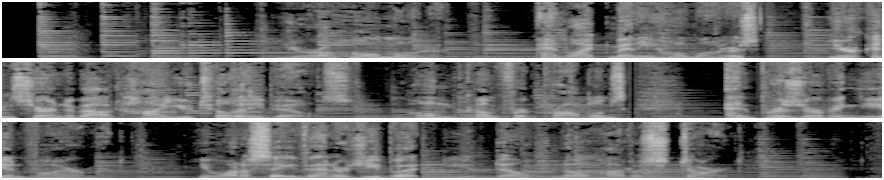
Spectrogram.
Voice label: Explainer Video VO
